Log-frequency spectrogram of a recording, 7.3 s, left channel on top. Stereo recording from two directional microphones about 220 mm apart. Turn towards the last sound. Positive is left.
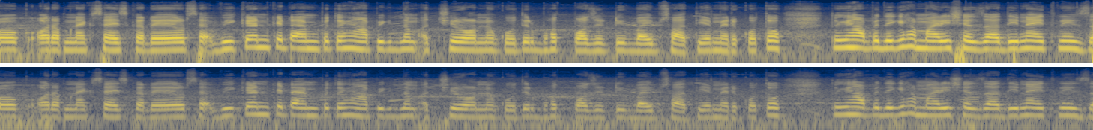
turn(degrees=40)  # may be behind; listen again after turning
